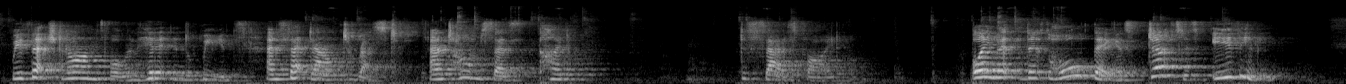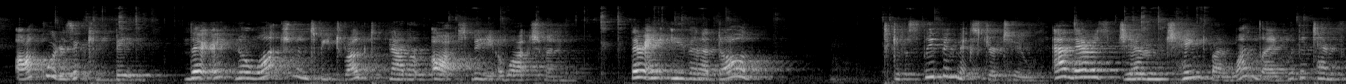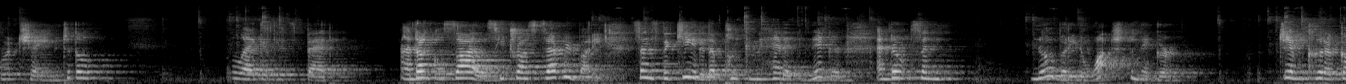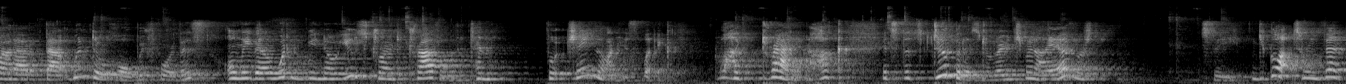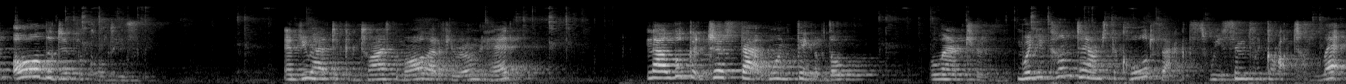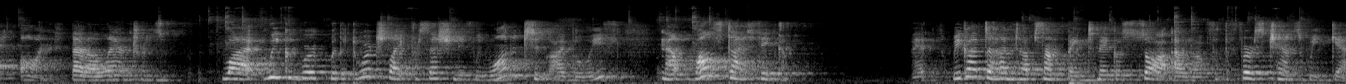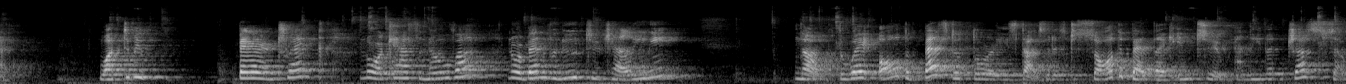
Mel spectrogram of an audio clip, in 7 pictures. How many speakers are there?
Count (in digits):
1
